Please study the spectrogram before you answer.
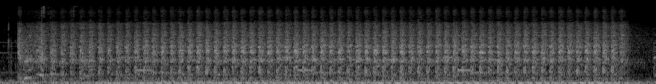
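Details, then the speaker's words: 2012 Ford F-150, intermittent crank no start with no codes; starter cranks steadily about six seconds, roughly four compression pulses a second, never catches; cause was a blown 20 amp fuse 27 powering the fuel pump relay. "The only thing I had to go on was it would crank, but not start."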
